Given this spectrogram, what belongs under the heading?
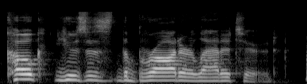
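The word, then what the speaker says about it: Koch: I use Coke, which is spelled K O C H. Coke. Coke uses the broader latitude.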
